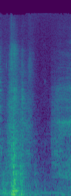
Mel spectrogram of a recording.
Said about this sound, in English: So if you guys heard that noise just now, I apologize. That was the dog desperately trying to get into the room. Uh, he hears us in here talking,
